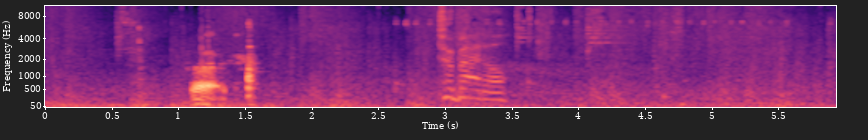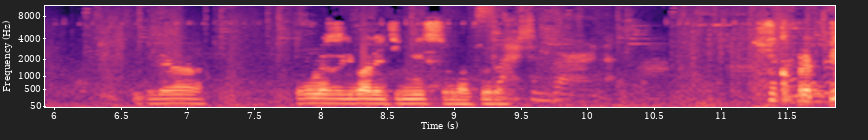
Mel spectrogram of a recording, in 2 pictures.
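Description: Spells crackle and weapons clash in a fast game battle.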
